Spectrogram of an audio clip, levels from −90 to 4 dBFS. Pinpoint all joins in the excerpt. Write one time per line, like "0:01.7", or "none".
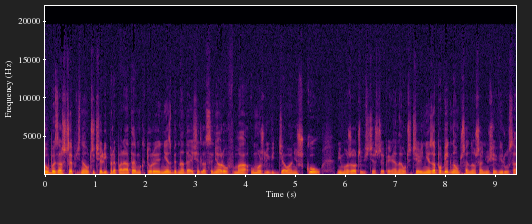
none

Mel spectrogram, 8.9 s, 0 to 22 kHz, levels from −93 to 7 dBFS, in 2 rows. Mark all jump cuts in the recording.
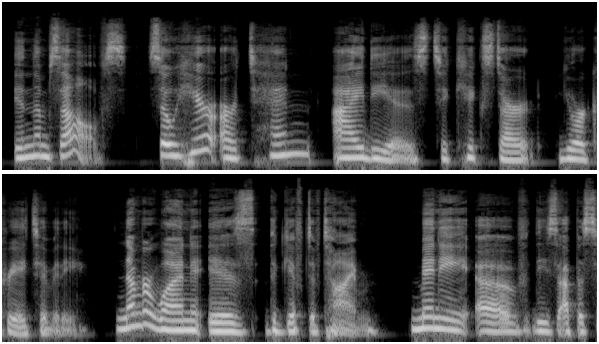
0:01.0
0:05.2
0:07.4

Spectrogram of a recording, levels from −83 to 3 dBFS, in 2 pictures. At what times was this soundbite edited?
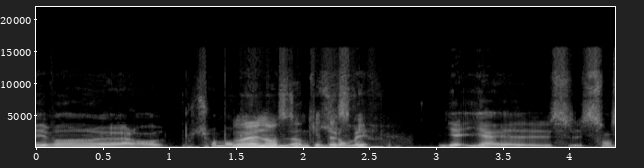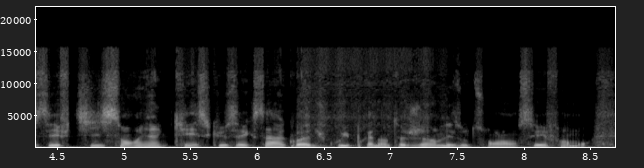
0:02.8

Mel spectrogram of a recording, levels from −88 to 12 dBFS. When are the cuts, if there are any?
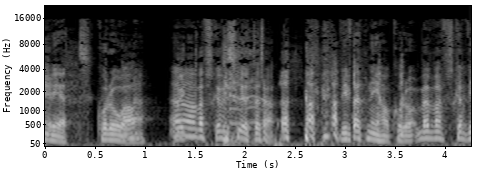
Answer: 0:01.5
0:02.2
0:03.1

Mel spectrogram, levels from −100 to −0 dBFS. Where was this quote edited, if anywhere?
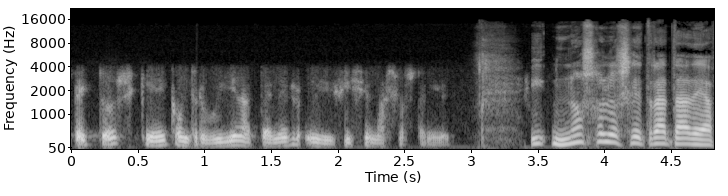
none

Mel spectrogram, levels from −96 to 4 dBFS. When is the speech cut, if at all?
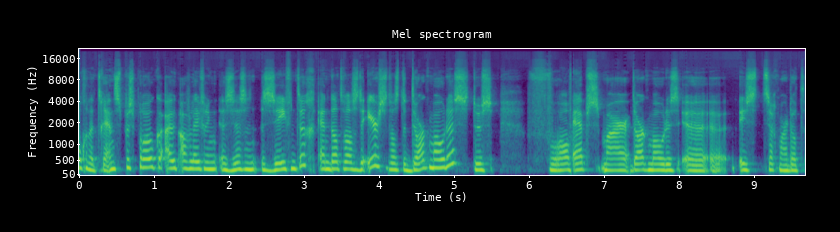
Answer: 0:01.3
0:04.1
0:06.6
0:07.3

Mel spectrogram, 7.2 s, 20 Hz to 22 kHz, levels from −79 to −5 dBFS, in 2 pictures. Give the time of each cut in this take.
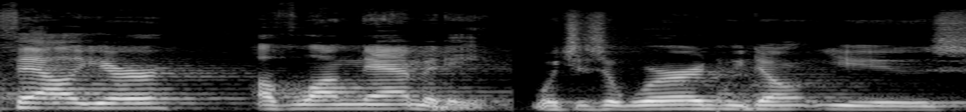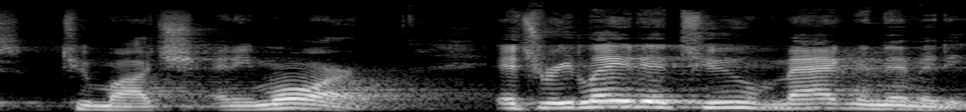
0:01.9
0:02.7

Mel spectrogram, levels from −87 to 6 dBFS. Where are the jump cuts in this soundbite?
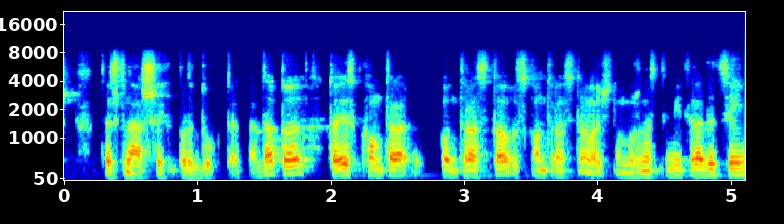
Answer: none

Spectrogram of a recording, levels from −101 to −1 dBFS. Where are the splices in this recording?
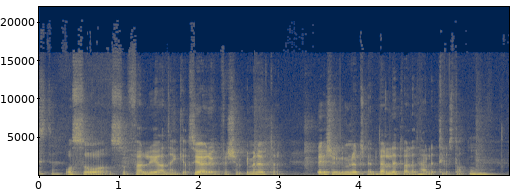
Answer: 0:01.6
0:03.5
0:04.1

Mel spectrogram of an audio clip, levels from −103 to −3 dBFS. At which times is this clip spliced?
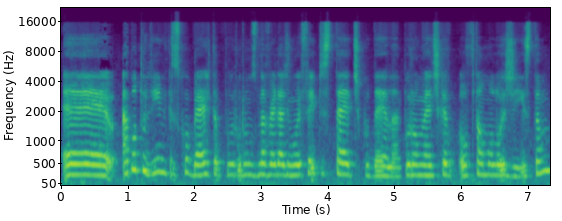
0:01.0
0:01.6
0:02.6
0:02.9
0:03.4
0:05.1

